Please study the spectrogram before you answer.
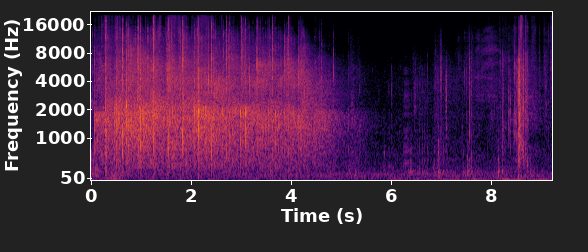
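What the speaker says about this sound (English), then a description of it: "we should just give him a bit of a round of applause" Audience applause at a UK social enterprise community event, loud and sustained for about five seconds before thinning into scattered claps and faint room noise.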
